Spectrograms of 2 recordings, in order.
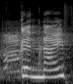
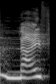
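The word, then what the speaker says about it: knife: कनाइफ नहीं होता नाइफ होता है। के साइलेंट रहता है।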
